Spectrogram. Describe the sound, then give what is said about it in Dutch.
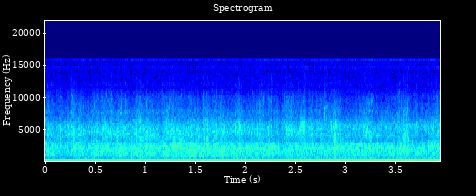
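Loud, sustained applause from a church audience applauding the Lord, a dense wash of clapping that stays steady and even throughout, with no voices standing out. “Geef de Heer een daverend applaus.”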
